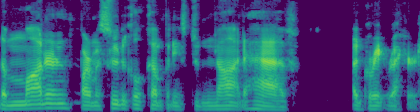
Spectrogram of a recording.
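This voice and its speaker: Against a quiet background, a man with a Canadian accent speaks at a moderate pace in a very deep, low pitch. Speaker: podcast host. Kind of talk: casual monologue. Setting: home studio microphone. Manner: rambling, conversational.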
